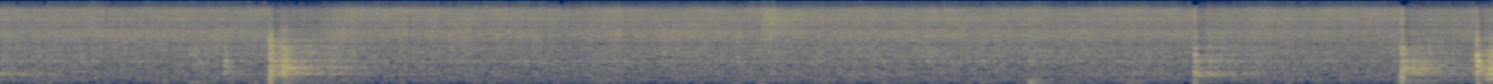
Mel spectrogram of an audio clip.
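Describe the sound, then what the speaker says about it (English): Sliced onions soften in a hot pan with chicken for butter chicken, giving a steady, close hiss of frying broken by a few sharp spoon knocks and scrapes. "what we're going to do is add our onions. Okay, and what you want to do there is just soften the onions up a bit"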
